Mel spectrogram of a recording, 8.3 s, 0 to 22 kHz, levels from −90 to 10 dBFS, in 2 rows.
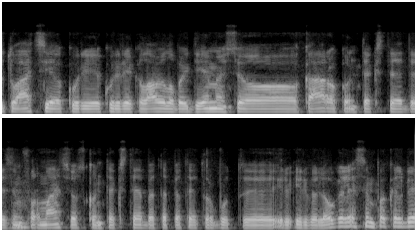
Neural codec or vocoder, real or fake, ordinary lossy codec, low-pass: none; real; Opus, 32 kbps; 7.2 kHz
